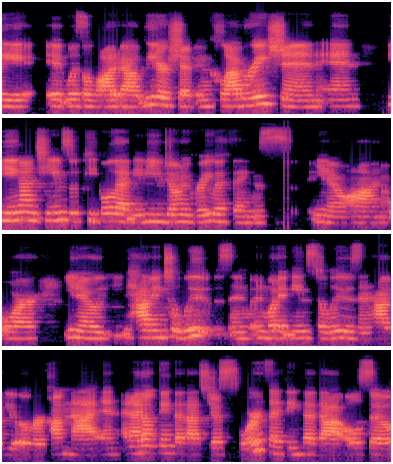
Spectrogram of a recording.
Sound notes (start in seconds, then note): none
